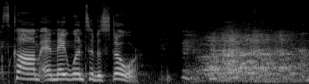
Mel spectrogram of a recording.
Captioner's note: audience laughing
